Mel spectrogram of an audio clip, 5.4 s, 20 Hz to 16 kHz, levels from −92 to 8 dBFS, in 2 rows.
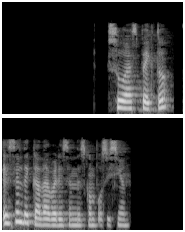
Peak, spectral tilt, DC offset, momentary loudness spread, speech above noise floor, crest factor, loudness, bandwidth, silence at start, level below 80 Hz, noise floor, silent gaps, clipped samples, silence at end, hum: -2 dBFS; -4.5 dB/octave; under 0.1%; 10 LU; over 75 dB; 16 dB; -16 LUFS; 8 kHz; 1.6 s; -60 dBFS; under -90 dBFS; 2.60-2.66 s; under 0.1%; 0.8 s; none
